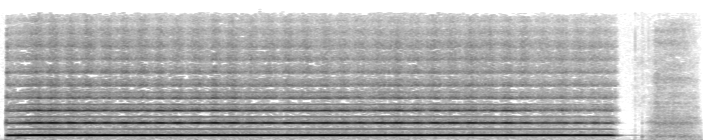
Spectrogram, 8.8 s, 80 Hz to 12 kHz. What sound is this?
long tone vibrato pan pipe C2
c2, pan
